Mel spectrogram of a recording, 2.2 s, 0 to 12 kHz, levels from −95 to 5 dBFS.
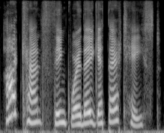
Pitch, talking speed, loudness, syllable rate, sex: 260 Hz, 220 wpm, -18 LUFS, 5.3 syllables/s, female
